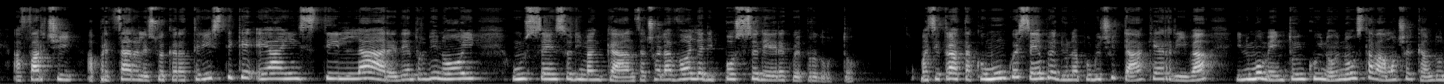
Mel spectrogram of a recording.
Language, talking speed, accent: Italian, 175 wpm, native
